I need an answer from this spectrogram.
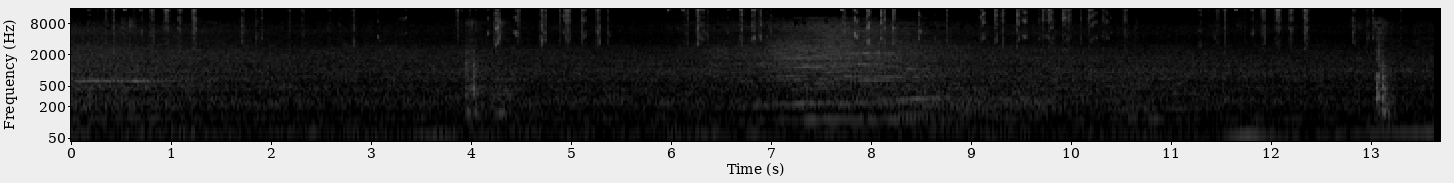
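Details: Mouse giving high-frequency squeaks: very short, thin, piercing chirps in irregular bursts, clustered near the start and the end, with a soft steady hiss, a few dull knocks and a brief rustling swell midway.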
